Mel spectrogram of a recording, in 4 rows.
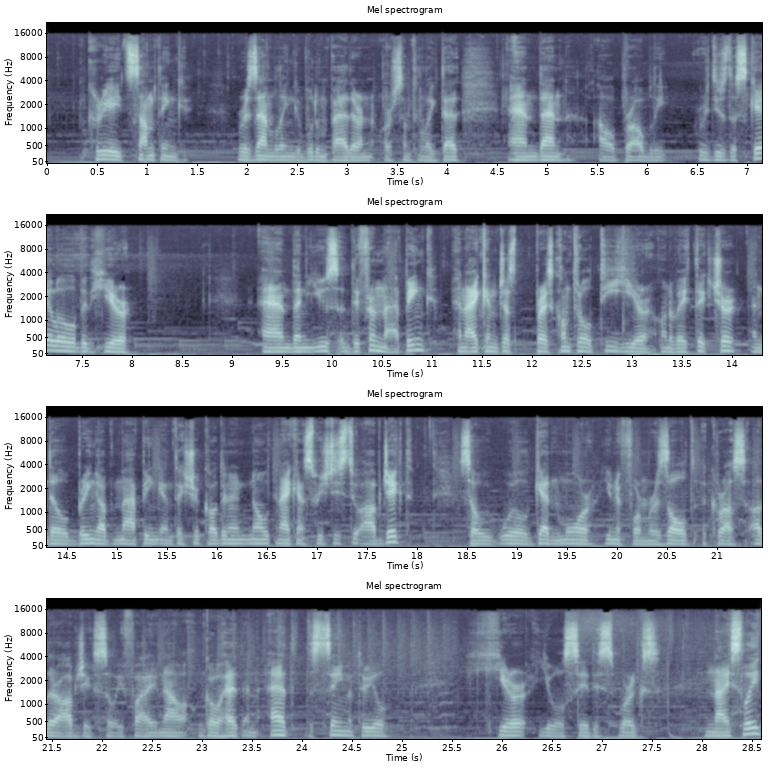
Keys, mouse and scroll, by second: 0.1-0.4 scroll up 2, 0.6 shift+middle click, 1.4 shift+middle click, 1.8 scroll up 1, 2.3 shift+middle click, 2.6-4.3 scroll down 2, 4.3-7.5 shift+drag, 8.9 click, 9.9-10.7 scroll down 3, 11.0 ctrl+z, 11.3 click, 12.8 ctrl+t, 13.6-14.3 scroll up 2, 16.8 click, 19.5-19.8 scroll down 2, 20.4 click, 21.3 click, 23.3 click, 24.1 click, 24.9 click, 26.1 click, 26.8-27.3 scroll up 1, 27.5 shift+middle click.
